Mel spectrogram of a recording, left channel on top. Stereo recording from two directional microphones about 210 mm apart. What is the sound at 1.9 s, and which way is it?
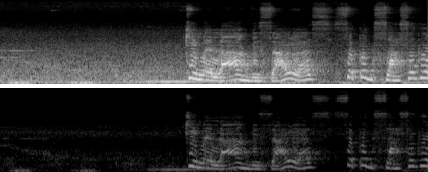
A woman's voice, 65° right (ahead or behind).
